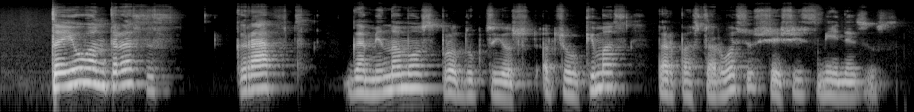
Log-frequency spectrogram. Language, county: Lithuanian, Šiauliai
